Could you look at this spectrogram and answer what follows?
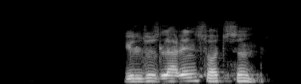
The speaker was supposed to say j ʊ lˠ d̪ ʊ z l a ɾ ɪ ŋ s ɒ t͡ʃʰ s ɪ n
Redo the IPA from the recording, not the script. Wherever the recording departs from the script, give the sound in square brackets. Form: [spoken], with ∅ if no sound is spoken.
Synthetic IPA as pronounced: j ʊ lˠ d̪ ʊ z l a ɾ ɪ ŋ s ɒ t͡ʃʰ s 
